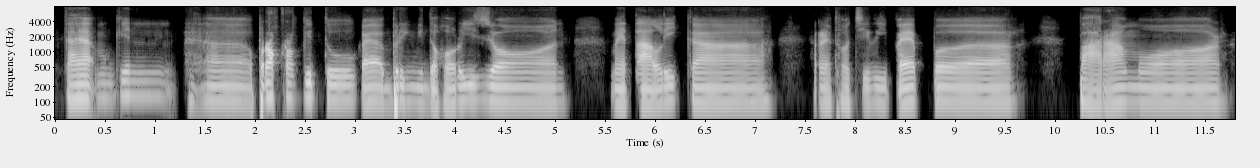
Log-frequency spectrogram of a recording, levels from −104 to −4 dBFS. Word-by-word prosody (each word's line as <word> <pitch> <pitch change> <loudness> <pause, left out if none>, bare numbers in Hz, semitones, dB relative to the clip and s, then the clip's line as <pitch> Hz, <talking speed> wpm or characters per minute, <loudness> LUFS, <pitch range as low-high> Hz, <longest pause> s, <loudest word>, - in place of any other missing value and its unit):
Kayak 115 +1 +5
mungkin, 120 +3 -5 0.5
eee, 105 -1 -3
rock-rock 120 0 +4
gitu, 110 -2 -1
kayak 100 0 +3
Bring 100 0 +1
Me 100 - -4
The 90 - +1
Horizon, 100 0 0 0.5
Metallica, 95 +2 +2 1.1
Red 95 -1 -1
Hot 95 -3 -3
Chili 95 -1 -6
Pepper, 100 0 +1 0.7
Paramore, 95 +1 +1
100 Hz, 80 wpm, -25 LUFS, 95-105 Hz, 1.1 s, Kayak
